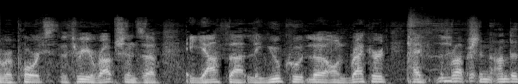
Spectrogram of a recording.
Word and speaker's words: Eyjafjallajökull: Pronounced. What? Are you kidding? Is that the Eyjafjallajökull glacier? The eruption at the Eyjafjallajökull glacier was The volcano underneath the Eyjafjallajökull glacier.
